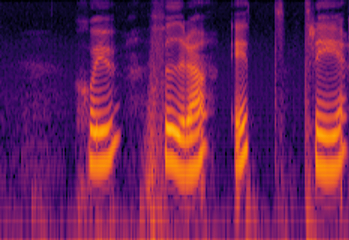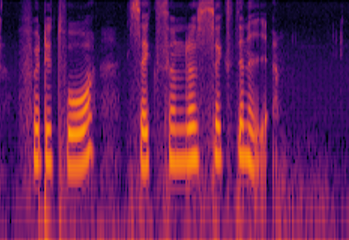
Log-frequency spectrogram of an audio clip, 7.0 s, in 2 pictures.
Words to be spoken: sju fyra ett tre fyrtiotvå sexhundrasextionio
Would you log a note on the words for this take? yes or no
no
